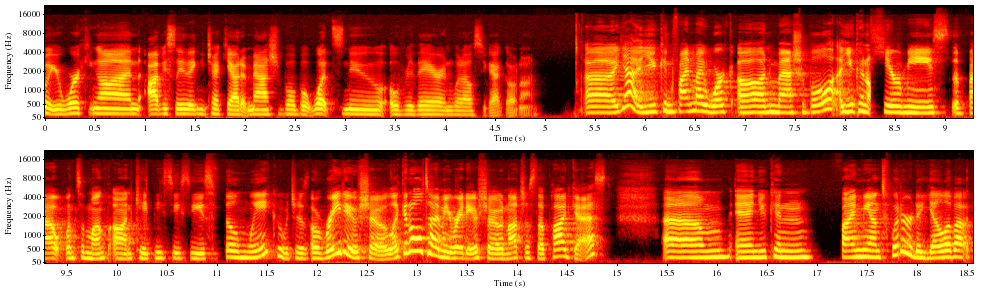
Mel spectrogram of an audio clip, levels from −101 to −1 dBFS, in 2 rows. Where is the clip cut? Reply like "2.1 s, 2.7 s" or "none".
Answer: 8.2 s, 11.9 s

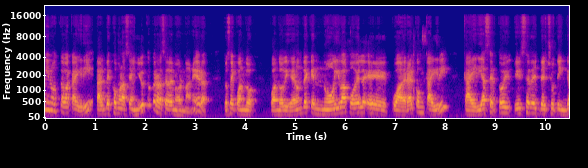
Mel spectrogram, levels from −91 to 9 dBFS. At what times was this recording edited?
0.9 s

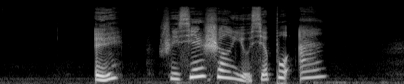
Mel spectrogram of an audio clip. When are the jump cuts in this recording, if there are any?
1.4 s

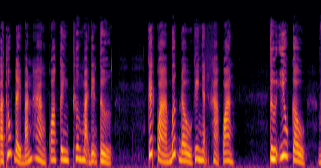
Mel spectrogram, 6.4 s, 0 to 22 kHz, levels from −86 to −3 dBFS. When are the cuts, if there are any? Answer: 5.3 s

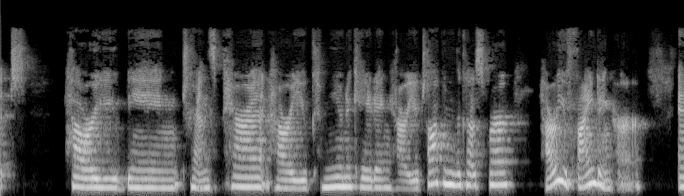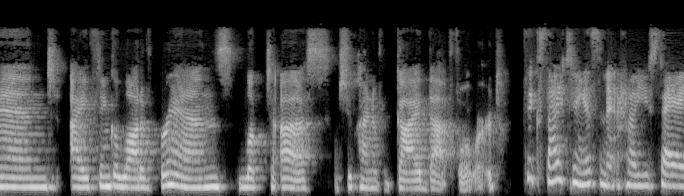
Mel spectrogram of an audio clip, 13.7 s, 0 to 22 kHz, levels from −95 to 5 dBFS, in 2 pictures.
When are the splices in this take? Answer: 11.9 s

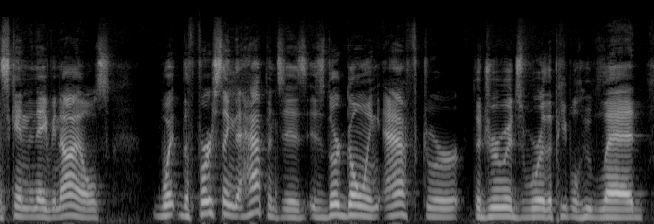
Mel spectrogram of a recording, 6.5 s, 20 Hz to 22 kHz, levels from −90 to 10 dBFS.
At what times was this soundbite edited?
4.6 s

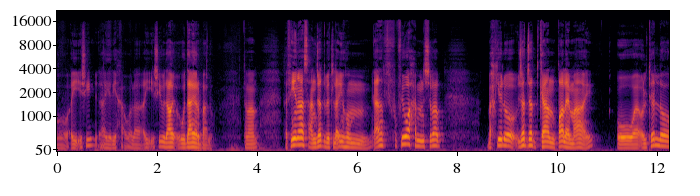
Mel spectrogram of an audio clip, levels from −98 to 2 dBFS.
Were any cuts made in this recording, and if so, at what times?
none

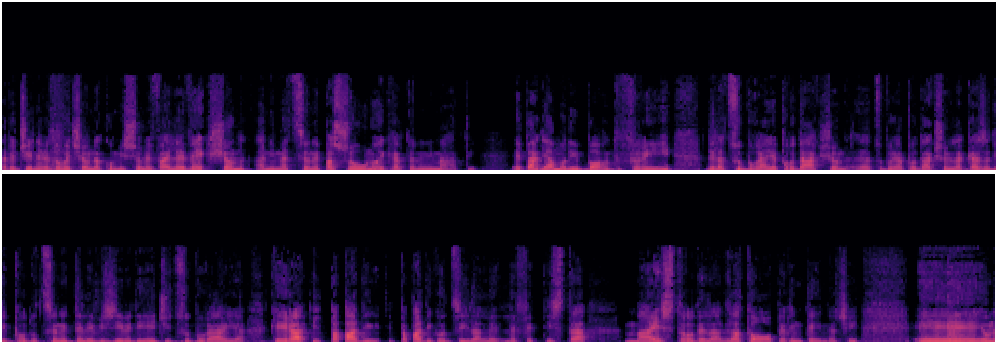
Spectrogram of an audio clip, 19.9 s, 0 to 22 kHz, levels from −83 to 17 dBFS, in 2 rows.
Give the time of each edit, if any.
none

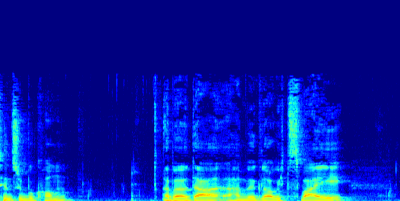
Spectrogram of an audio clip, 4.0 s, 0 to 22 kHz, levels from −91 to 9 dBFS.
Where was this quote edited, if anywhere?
none

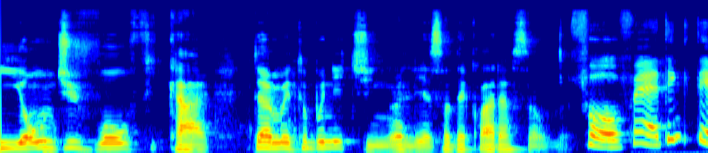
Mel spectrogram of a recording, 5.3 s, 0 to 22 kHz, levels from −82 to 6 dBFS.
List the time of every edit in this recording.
none

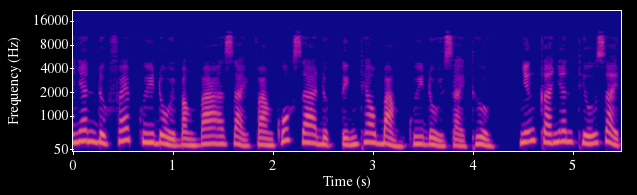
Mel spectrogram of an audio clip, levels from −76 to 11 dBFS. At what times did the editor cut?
4.3 s

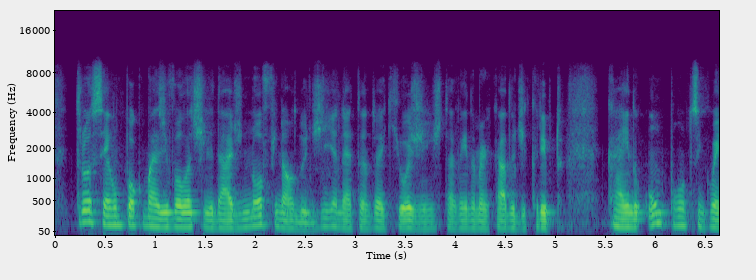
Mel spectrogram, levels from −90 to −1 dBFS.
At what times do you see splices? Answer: none

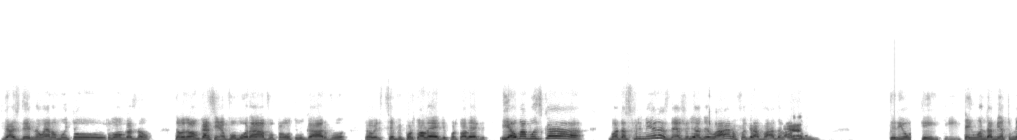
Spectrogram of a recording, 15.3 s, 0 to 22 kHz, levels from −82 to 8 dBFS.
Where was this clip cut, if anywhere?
1.6 s, 7.4 s, 13.7 s

